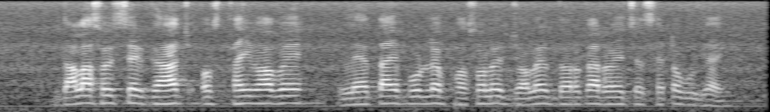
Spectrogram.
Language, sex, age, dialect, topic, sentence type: Bengali, male, 25-30, Jharkhandi, agriculture, statement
